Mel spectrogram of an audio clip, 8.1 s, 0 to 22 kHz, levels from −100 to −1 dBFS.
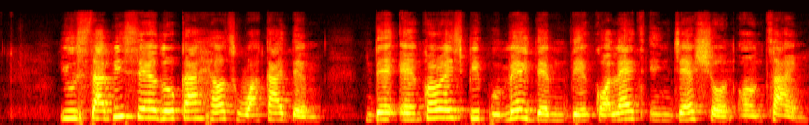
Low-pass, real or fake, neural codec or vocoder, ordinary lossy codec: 14.4 kHz; fake; vocoder, 44.1 kHz, 128 mel bands, Pupu-Vocoder; AAC, 48 kbps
